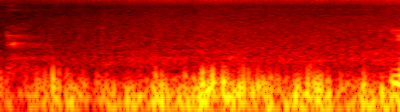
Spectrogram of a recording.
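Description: Wind buffeting the microphone: an irregular low rumble with no engine or tool sound in it.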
